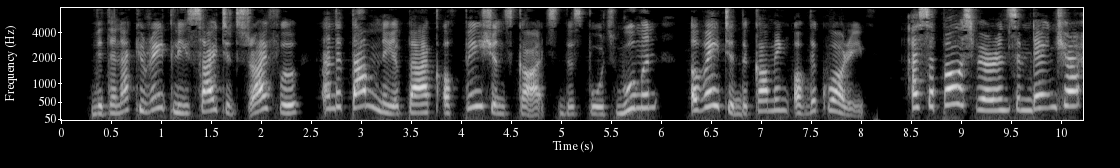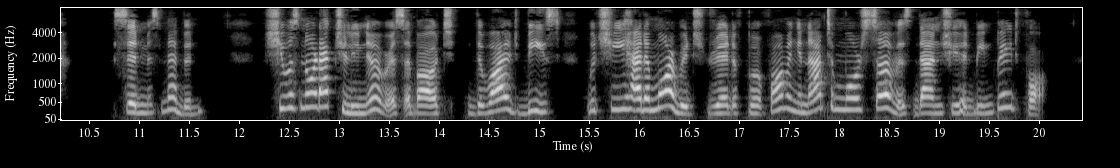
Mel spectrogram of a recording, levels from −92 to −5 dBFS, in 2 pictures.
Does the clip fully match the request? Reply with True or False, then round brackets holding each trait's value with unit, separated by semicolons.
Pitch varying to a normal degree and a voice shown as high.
False (8.4 semitones; 275 Hz)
